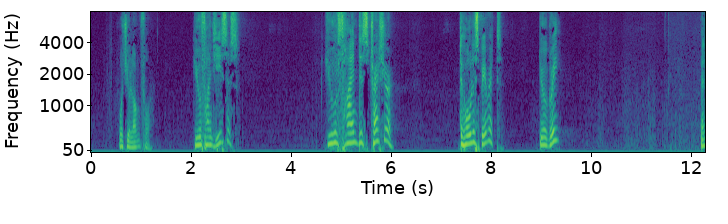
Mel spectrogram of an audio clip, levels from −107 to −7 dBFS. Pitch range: 115-190 Hz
